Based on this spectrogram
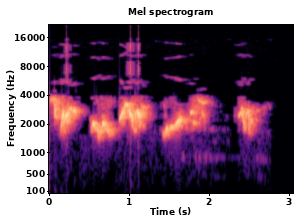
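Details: Black-headed grosbeak singing a run of rolling, robin-like warbled phrases that rise and fall in pitch, four linked notes followed after a pause by a single shorter phrase, with a clean background and no other sounds.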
